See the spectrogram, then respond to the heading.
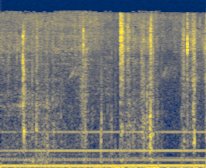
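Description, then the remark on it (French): Hooves of a horse being ridden clip-clop in a steady run of sharp knocks, several per second, over a constant low background hum. No one speaks. “on est à cheval tout à fait.”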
